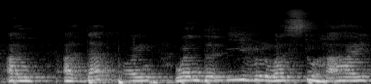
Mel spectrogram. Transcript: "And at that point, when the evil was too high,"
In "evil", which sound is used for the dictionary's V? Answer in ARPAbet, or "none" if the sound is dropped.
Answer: V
